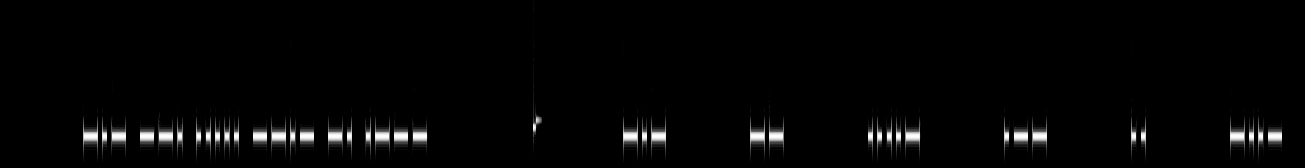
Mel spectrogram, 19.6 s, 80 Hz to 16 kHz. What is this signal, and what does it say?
Morse code, heard as a keyed tone, about 17 wpm, spaced as for 9 wpm, 700 Hz. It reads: KG5QNJ KM4WIX
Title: USA Call Signs - 6 Characters - 6x Character Spacing - 17wpm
